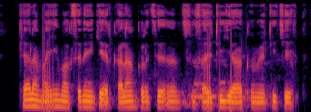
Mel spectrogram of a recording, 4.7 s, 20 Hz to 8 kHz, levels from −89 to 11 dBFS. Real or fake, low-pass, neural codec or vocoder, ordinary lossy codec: real; 7.2 kHz; none; MP3, 64 kbps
